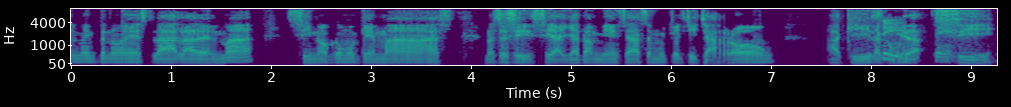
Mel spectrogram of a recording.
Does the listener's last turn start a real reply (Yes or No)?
No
